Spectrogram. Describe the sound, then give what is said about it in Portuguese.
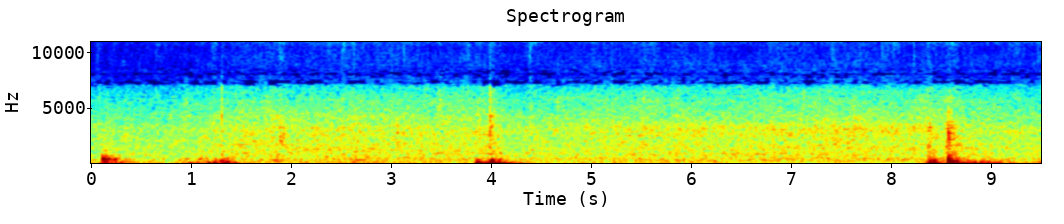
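Steady heavy rain pours down in a dense, constant hiss, with a few low thuds or rumbles breaking through near the start, middle and end. No one speaks. “Eu fechando a tá. janela aqui, porque tá chovendo forte, né?”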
